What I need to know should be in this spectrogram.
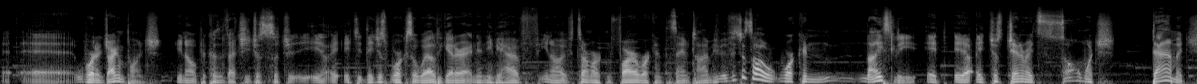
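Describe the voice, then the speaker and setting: A man with an Irish accent talks very fast, with hardly any pauses. His fairly low voice carries lively intonation. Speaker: gaming YouTuber. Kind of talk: gameplay commentary. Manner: halting, many fillers and repetitions; enthusiastic.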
